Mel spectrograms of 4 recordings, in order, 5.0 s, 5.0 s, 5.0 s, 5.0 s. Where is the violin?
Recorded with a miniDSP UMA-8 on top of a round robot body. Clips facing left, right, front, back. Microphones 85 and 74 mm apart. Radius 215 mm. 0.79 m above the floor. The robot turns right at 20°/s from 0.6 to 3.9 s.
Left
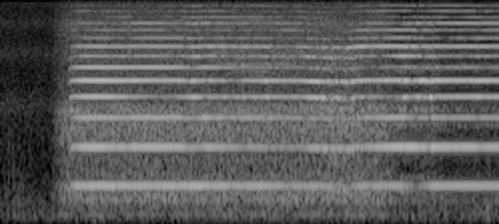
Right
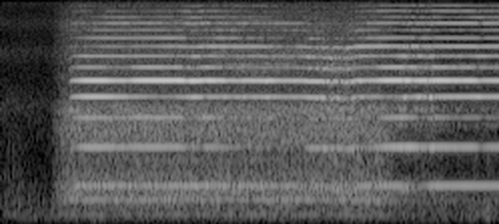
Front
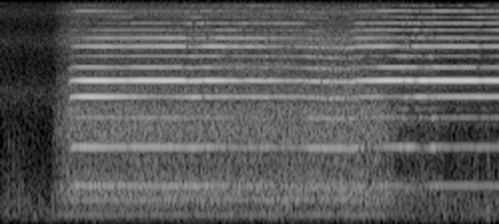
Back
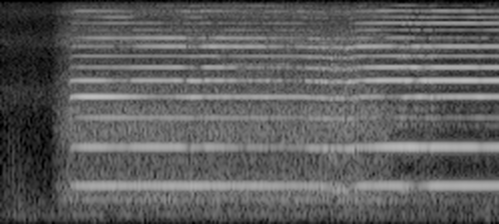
100° left, 0.9 m; by 5.0 s 165° left, 0.9 m.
